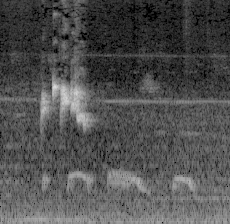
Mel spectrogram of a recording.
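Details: A caged red-whiskered bulbul gives one short, bright, falling warbled phrase. Lower, arched whistles repeat in the background, over low rumbling noise and a thin steady tone.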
